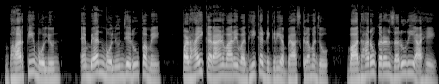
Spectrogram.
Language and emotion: Sindhi, neutral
